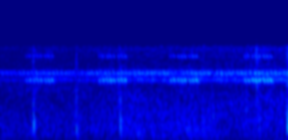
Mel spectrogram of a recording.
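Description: Faint chirping of crickets, in regular pulses about twice a second, as night-forest ambience, with a few soft ticks.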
